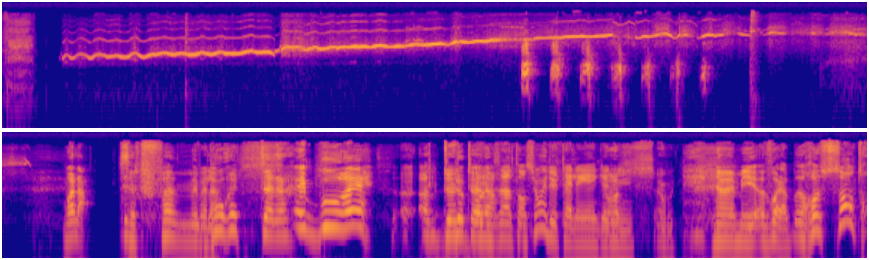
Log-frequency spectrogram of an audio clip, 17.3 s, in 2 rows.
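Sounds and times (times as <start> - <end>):
voice imitating a whistling kettle: 0.6 - 8.8
speech: 9.3 - 17.2.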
